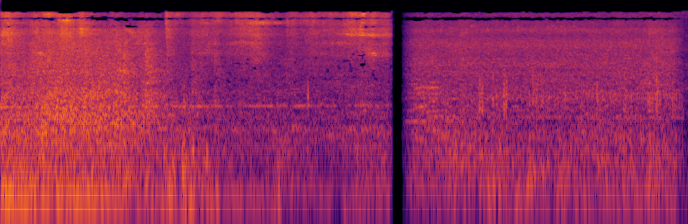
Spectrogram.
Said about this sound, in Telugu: మనమేమో ట్రైన్ అయితే ఇప్పుడే కృష్ణ కెనాల్ జంక్షన్లోకి ఎంటర్ అయిపోయాం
